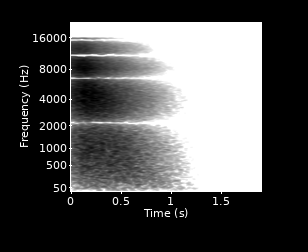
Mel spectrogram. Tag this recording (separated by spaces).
alien big boss cartoon purge rpg traitor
